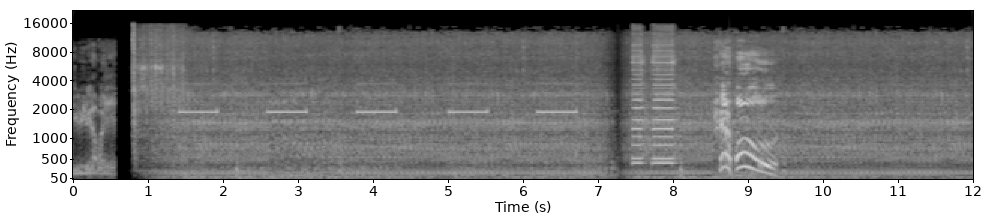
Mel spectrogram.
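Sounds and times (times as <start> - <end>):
heavy vehicle engine running: 0.8 - 12.0
reversing alarm beeping: 1.3 - 3.2, 3.8 - 4.4, 5.0 - 5.6, 6.2 - 6.8.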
